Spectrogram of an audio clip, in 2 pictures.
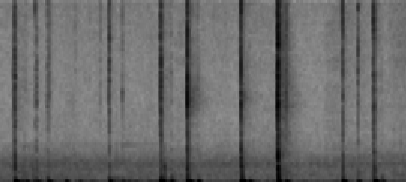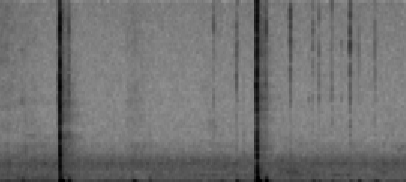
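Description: Computer keyboard typing: irregular keystrokes, a quick run of clicks from about one and a half to three seconds in, then single strokes spaced out.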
